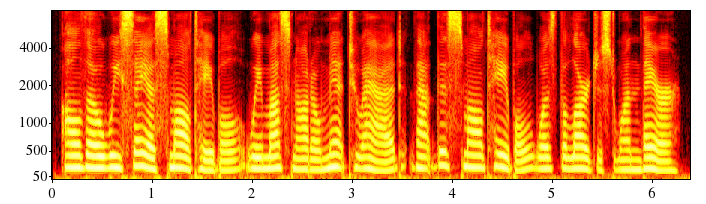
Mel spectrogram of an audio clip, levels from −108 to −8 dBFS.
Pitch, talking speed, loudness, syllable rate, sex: 190 Hz, 195 wpm, -18 LUFS, 4.6 syllables/s, female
